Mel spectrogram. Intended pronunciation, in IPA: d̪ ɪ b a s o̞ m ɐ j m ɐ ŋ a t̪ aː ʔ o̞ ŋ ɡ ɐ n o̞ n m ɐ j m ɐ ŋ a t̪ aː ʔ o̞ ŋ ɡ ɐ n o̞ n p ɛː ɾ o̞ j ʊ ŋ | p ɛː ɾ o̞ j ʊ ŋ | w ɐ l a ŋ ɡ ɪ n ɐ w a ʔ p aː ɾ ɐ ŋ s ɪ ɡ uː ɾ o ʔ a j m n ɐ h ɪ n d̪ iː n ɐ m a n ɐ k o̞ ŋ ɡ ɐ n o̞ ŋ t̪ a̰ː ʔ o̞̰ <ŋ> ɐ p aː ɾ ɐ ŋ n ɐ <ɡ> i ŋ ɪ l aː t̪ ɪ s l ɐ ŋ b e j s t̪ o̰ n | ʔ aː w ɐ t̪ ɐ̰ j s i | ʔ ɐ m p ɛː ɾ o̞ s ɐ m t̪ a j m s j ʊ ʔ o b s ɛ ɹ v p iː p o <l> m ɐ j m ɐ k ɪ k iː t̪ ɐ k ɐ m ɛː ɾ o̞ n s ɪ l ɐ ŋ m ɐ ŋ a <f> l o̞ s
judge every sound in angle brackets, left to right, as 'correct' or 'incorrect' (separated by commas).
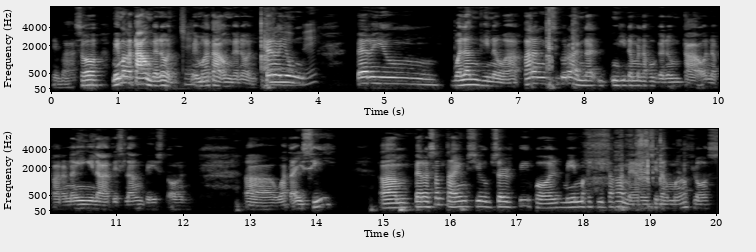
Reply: incorrect, incorrect, correct, correct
